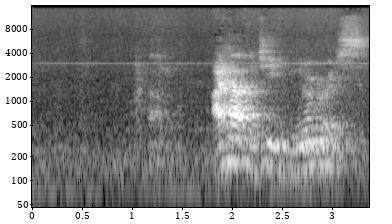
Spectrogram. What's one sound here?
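A young man speaks calmly in a room.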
